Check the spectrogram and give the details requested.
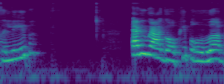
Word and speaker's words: Libre: In French, it's pronounced Libre.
